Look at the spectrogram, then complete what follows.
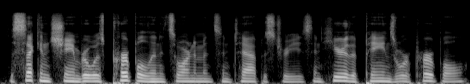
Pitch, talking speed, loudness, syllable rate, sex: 140 Hz, 205 wpm, -20 LUFS, 6.0 syllables/s, male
